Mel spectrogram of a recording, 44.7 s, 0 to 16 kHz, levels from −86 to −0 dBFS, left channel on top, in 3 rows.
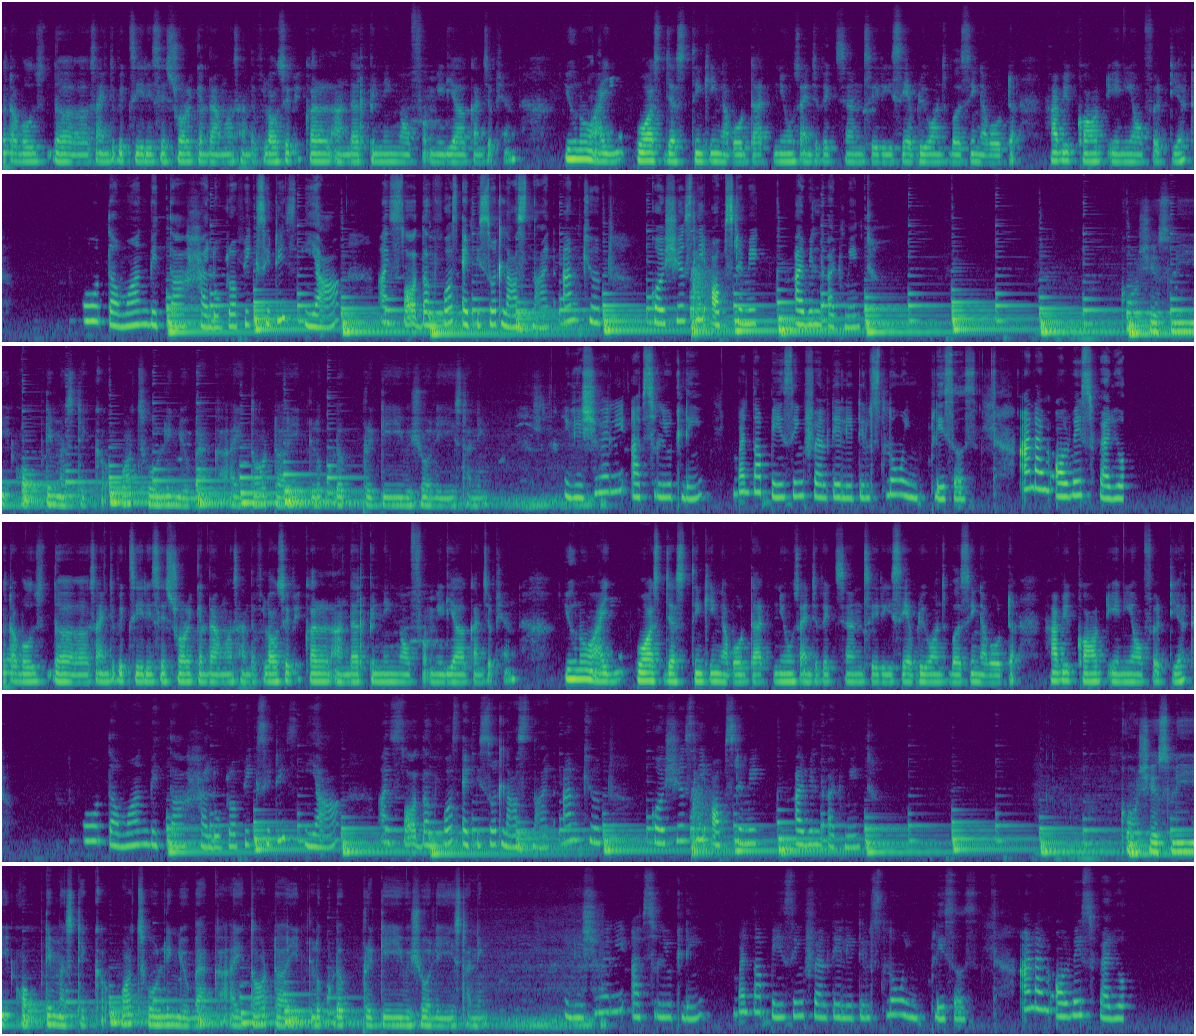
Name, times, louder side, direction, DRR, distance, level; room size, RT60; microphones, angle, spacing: voice 1, 0.0-15.0 27.8-37.3, right 1 dB, 35° right, 1.3 m, -26 dB
voice 2, 15.9-19.1 19.6-22.5 23.0-24.4 24.8-25.8 36.8-38.6 38.9-43.8, left 4 dB, 85° left, 0.8 m, -26 dB
sound 1, 16.9-34.4, left 4 dB, 50° left, 0.5 m, -27 dB
15.5 x 9.7 x 2.8 m
head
